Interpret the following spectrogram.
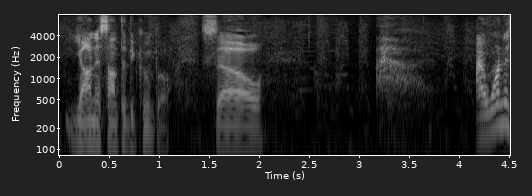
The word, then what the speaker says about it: Giannis Antetokounmpo: Giannis Antetokounmpo. And then he said it in full motion. He was like, Giannis Antetokounmpo.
